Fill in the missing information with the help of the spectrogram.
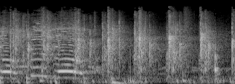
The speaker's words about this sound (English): He needs an applause right now because he is one of the people that put this panel together.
